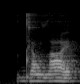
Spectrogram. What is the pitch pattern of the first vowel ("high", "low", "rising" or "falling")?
low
